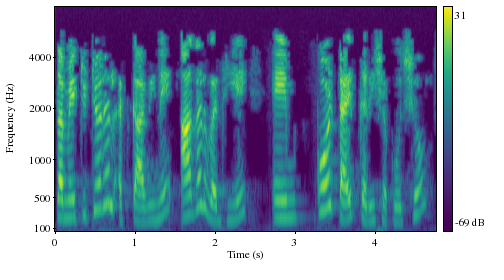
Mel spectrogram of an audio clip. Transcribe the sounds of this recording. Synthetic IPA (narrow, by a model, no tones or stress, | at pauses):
t̪əmeʈuʈəɾələ̰ʈkaʋineaɡəɭʋəd̪ʱije | ɛm | koɾʈait̪̚kəɾiʃəkot͡ʃʰo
